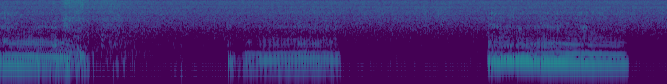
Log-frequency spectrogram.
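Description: Three drawn-out, buzzy, tonal snores from a sleeping cat, each a second or more, with quiet breathing between.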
